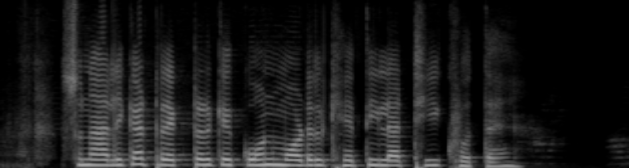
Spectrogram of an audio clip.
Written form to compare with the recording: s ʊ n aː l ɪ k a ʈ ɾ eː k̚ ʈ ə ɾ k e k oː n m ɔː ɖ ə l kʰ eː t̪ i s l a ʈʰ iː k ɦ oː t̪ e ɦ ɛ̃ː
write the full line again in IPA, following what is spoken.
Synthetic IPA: s ʊ n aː l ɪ k a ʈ ɾ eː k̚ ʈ ə ɾ k e k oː n m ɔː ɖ ə l kʰ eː t̪ i l a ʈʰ iː k ɦ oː t̪ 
